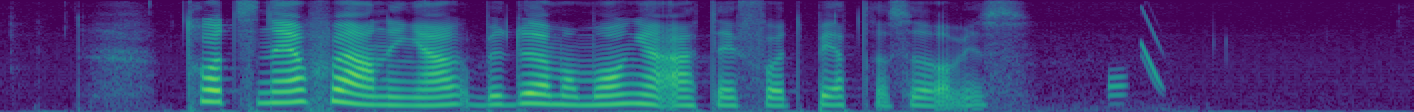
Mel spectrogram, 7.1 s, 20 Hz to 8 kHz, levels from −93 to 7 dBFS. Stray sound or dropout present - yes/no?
yes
